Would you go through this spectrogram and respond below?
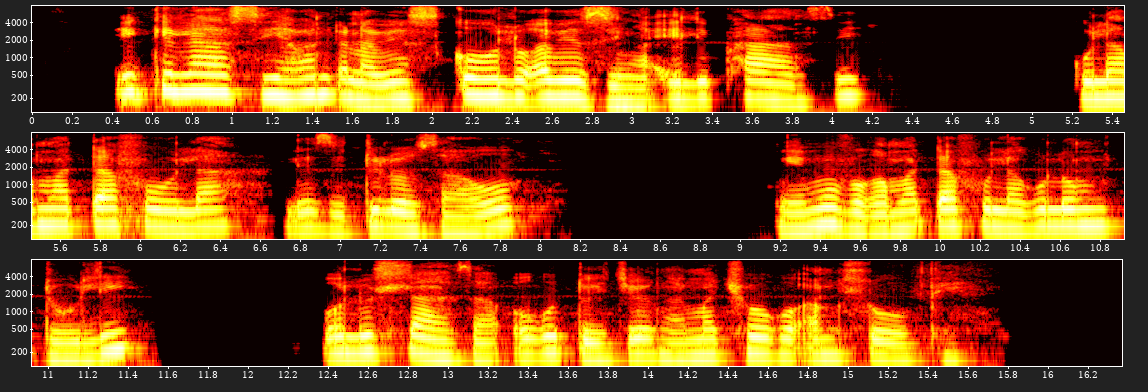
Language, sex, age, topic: North Ndebele, female, 25-35, education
